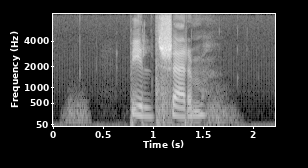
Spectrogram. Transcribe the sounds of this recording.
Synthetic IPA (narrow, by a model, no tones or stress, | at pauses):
b̥ɪld̪ʃæɾm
